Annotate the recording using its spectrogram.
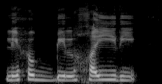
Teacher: را پر زیر کی حرکت ہے جلد پڑھیں گے اور باریک پڑھیں گے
